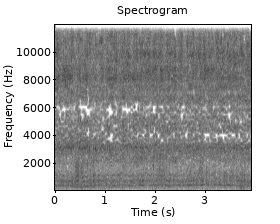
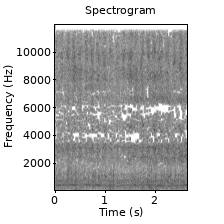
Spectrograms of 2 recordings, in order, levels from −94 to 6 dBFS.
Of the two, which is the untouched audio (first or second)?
second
